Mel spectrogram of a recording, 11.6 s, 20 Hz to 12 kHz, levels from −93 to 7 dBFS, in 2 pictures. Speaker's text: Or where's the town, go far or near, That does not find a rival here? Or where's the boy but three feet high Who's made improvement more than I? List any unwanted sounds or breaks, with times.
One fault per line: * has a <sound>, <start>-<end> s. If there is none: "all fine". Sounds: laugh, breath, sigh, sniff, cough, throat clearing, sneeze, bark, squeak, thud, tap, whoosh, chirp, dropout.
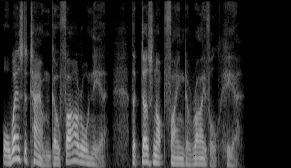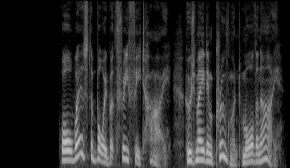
all fine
